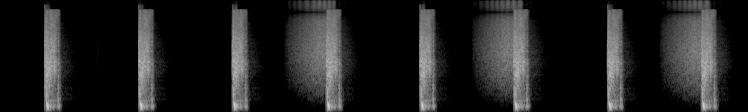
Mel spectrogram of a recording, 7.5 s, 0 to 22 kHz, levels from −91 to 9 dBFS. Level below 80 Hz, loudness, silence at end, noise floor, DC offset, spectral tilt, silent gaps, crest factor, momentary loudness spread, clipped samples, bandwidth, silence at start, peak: -68 dBFS; -20 LUFS; 0.3 s; under -90 dBFS; under 0.1%; -2 dB/octave; 0.85-1.39 s, 1.79-2.33 s, 2.73-2.84 s, 3.72-4.20 s, 4.60-4.72 s, 5.59-6.08 s, 6.48-6.59 s; 22 dB; 16 LU; under 0.1%; over 20 kHz; 0.45 s; -2 dBFS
